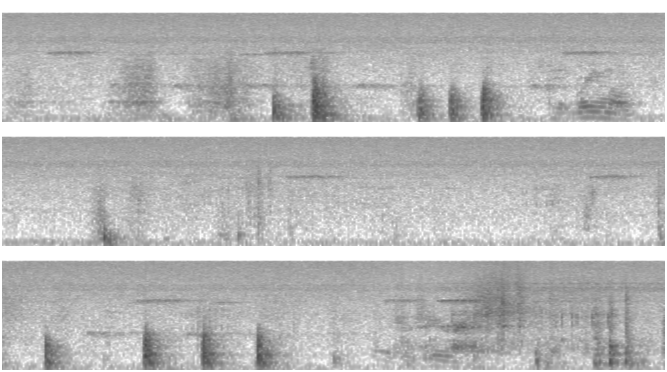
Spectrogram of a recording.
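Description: Wooden boards knock and thud sharply.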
